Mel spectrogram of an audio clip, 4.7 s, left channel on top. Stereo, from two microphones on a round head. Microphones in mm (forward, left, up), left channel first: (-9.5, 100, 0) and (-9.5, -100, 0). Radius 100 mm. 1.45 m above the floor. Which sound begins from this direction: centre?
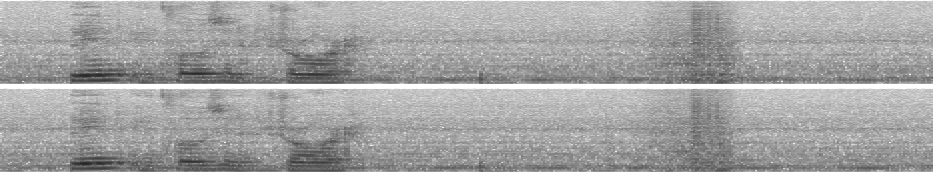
A drawer, at 0.3 s.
